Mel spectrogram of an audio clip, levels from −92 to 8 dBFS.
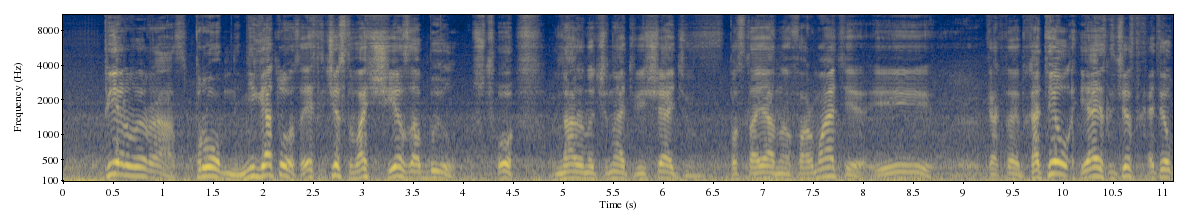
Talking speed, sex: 125 wpm, male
